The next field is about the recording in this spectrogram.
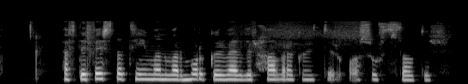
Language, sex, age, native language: Icelandic, female, 14, Icelandic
